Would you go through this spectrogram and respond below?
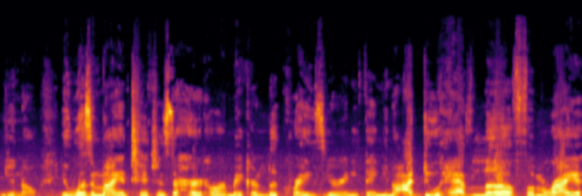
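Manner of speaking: soft-spoken, very low murmuring delivery. Retelling what Richie D said back out on the stage: soft-voiced Richie D impression. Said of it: "he all soft voiced it".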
